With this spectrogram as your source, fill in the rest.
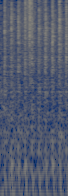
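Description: Rapid pistol shots in a video game match ring out in a fast, even string of roughly ten close, loud cracks, with no talk over them.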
